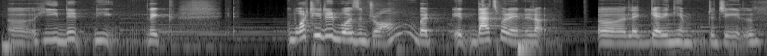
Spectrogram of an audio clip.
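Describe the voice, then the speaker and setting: A woman's voice: medium pitch, animated, unhurried, fairly bright tone, faint music behind. A young adult woman streaming a game, giving casual, rambling live reaction commentary. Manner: rambling, conversational.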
